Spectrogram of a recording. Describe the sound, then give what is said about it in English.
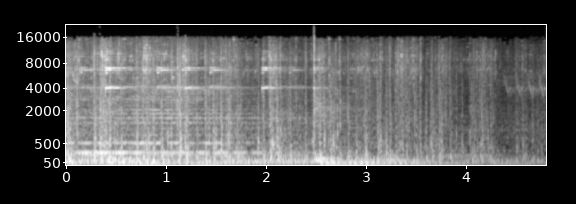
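Several horses carrying a group of riders gallop off, their hooves pounding in a rapid, rumbling rhythm that starts loud, then gradually fades as they move away. No one speaks. “An hour after sinking their escape boat, Victor Spector and his partners rode off without a trace.”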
